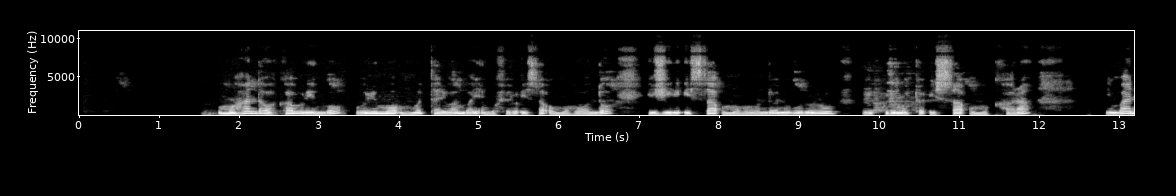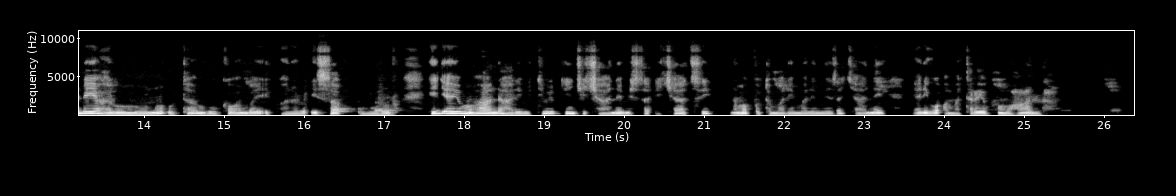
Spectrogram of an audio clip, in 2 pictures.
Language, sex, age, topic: Kinyarwanda, female, 18-24, government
